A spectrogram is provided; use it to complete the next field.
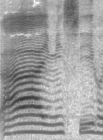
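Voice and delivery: weeping, mournful ghostly wail. Acting out the ghost woman crying for her children: wailing ghost lament. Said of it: "clamando por sus hijos y cuyos lamentos".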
